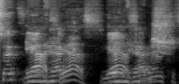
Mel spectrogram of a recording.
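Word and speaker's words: Anne Heche: Anne Hesh, is that how you pronounce it? Anne Hesh?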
